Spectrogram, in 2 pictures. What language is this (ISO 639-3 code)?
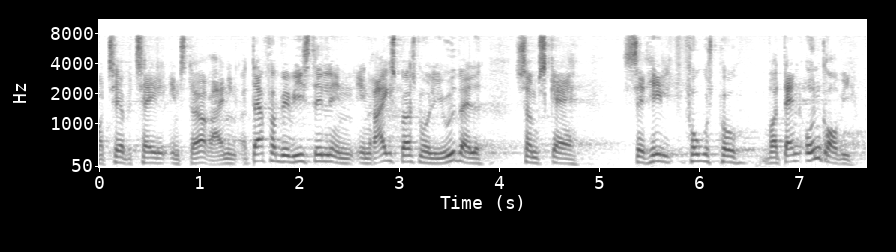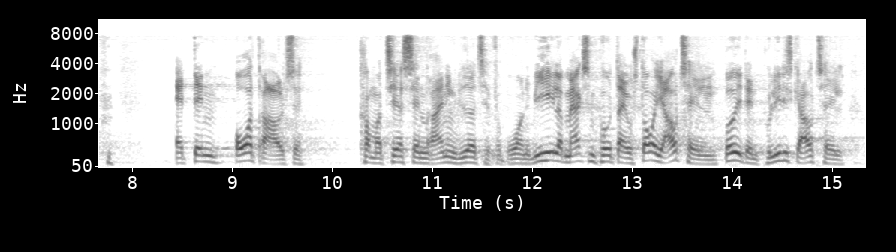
dan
